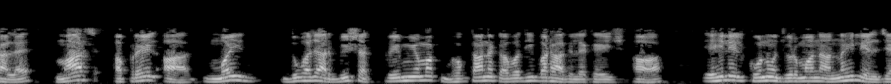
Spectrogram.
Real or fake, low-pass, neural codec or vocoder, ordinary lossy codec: real; 5.4 kHz; none; none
